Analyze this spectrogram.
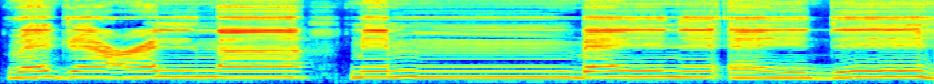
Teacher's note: cezimli olan nunu okumuyoruz. Onu cezimli bir mime dönüştürüp bir miktarda tutuyoruz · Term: iklap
